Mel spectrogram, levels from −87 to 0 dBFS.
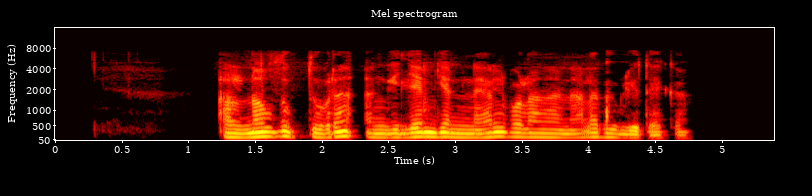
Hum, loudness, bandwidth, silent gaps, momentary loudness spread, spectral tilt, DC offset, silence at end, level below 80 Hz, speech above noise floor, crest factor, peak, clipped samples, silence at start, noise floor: none; -28 LUFS; 7.8 kHz; none; 12 LU; -7 dB/octave; under 0.1%; 0.65 s; -66 dBFS; 35 dB; 16 dB; -12 dBFS; under 0.1%; 1.25 s; -63 dBFS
